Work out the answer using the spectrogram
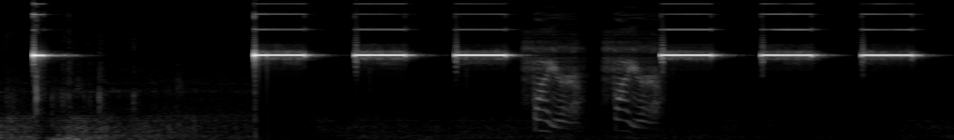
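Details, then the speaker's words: Kidde KN-COSM-IB hardwired combination smoke and carbon monoxide alarm on self-test: three loud shrill beeps, a short spoken carbon monoxide warning after a slight delay, then three more beeps. Working normally. "carbon monoxide there we go that's a little delay to the warning carbon monoxide which is pretty interesting I was expecting it to go um instant just like my xtrb"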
